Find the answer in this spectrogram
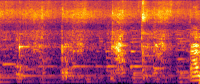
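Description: Wooden spatula stirring and scraping capsicum strips in a hot kadai, the vegetables sizzling, with a couple of sharper scrape strokes past the middle. Soft background music with held notes plays underneath.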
